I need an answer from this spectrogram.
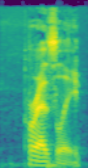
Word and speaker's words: Presley: Ben Presley. Rhymes with Elvis Presley, but Ben instead of Elvis.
